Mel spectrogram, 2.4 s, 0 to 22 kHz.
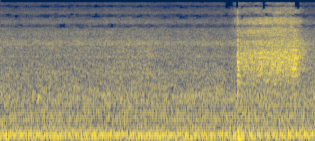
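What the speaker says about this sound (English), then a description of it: "I just sprayed some penetrating oil in there" Penetrating oil sprayed from a can onto the rusty frame of a bagged C1500 truck, heard as a short, close hiss burst near the end over a steady low background hum.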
